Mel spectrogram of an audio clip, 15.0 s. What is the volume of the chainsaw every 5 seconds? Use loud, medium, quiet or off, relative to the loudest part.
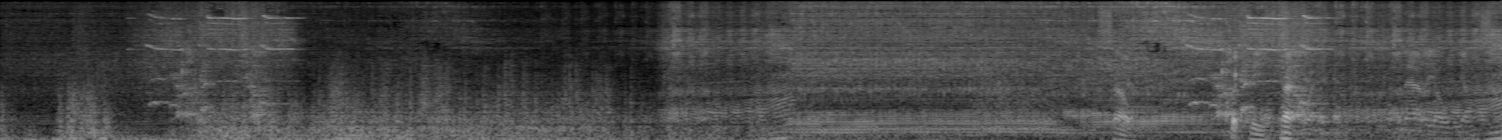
quiet, loud, loud.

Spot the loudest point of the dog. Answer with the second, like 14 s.
13 s.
